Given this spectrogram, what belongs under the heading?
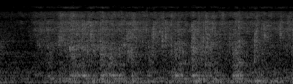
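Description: Water runs steadily from a shower hose sprayer on a bathtub faucet, a continuous broadband hiss and splash close by with no talking.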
